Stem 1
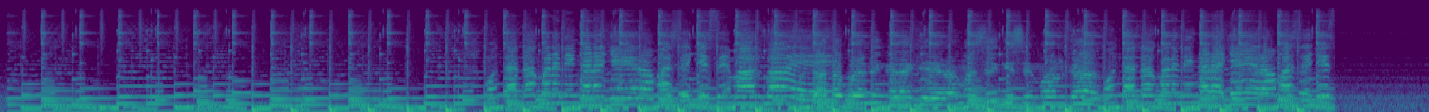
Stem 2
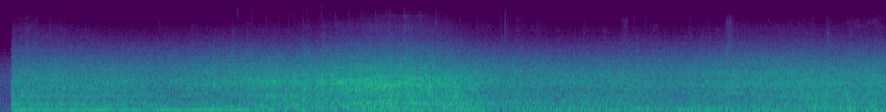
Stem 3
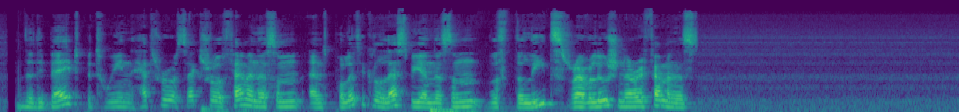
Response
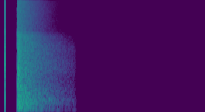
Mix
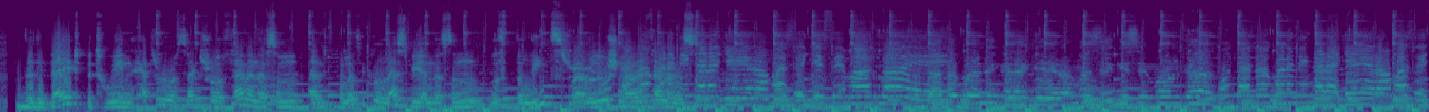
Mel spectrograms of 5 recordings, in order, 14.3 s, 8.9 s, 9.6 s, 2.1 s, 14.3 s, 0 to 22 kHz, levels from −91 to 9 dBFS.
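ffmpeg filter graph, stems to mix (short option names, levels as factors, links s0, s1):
-filter_complex "[0:a]adelay=1150,volume=0.422[s0];[2:a]alimiter=limit=0.168:level=0:latency=1:release=39,highshelf=f=5100:g=-10,volume=0.562,afade=t=out:st=1.25:d=0.23:silence=0.421697[s1];[s0][s1]amix=inputs=2:normalize=0,asoftclip=type=tanh:threshold=0.0158"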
